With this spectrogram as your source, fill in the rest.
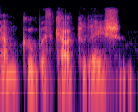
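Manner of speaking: put-on terrible Chinese accent, hushed and soft. Likening the listener to the mob boss from The Dark Knight, terrible accent. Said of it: "Terrible accent right there".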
